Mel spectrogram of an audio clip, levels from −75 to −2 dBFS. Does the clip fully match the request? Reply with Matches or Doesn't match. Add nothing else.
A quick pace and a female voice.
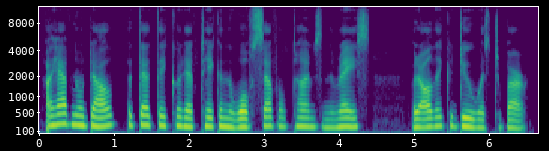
Matches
